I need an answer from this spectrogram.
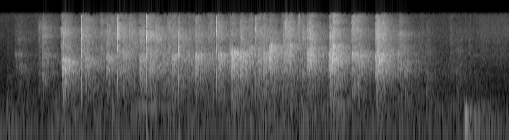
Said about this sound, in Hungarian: aki most feltehetően meghajol, és némi funcogás, valamint erős taps, bravo! Felkiáltások kíséretében valószínűleg elhagyja a színpadot.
